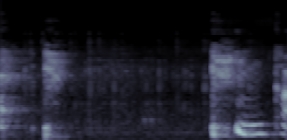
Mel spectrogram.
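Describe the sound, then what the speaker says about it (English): Two short coughs, one near the start and one near the end, each a quick rough burst with quiet in between. "Cough."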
